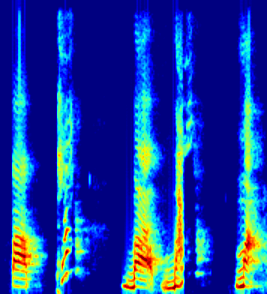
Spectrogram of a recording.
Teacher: ఈ అక్షరాలు పలికేటప్పుడు రెండు పెదాలు టచ్ అవుతాయి అన్నమాట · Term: ఓస్ట్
